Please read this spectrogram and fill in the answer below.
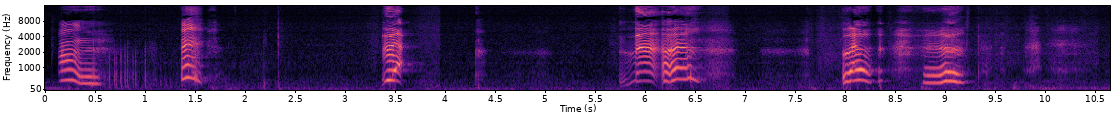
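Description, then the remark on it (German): A baby girl babbles in short, bright bursts with rising and falling pitch, spaced by quiet pauses, in the audio track of a short phone video made by her parent, like a casual phone recording. “der zweitbilligste Trick der Welt ist ähm, äh, kleine Kinder, B Babys Babystimmen.”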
